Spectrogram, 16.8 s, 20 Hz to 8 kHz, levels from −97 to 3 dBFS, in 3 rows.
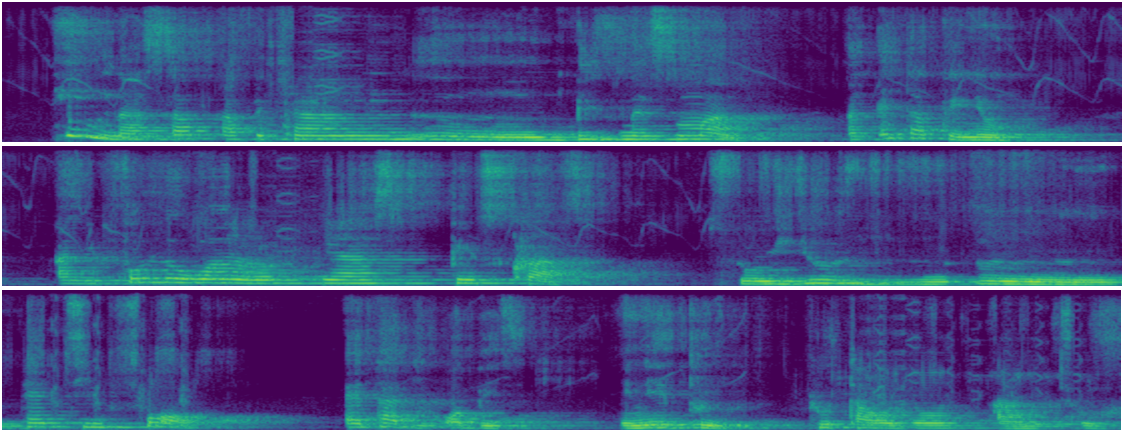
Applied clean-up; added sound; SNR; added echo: neural separator model SepFormer DNS4.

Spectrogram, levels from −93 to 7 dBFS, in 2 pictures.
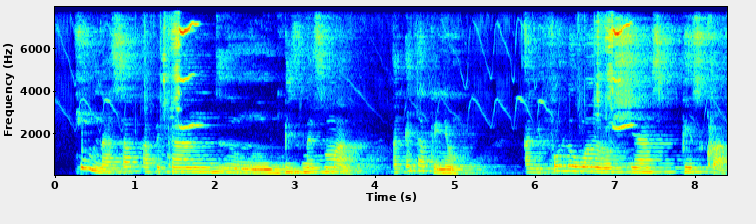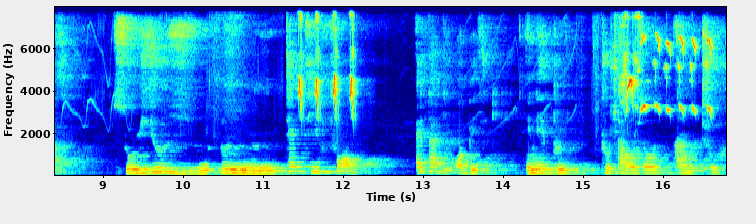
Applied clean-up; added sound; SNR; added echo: none; Chirp, tweet; 0 dB; reverberation time 1.1 s.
